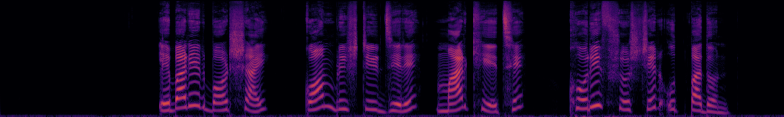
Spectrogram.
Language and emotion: Bengali, neutral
